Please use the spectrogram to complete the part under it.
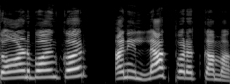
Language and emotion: Goan Konkani, angry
